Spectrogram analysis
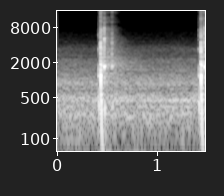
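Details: Two sharp snapping clicks about one second apart over quiet room noise: a Kalecope Q60 radial low-intensity shock wave therapy device firing at low settings.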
